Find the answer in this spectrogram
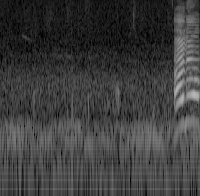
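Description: A woman calling 'Allez' to her dog in a high voice whose pitch rises and falls, near the end; before it, only faint steady background noise.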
